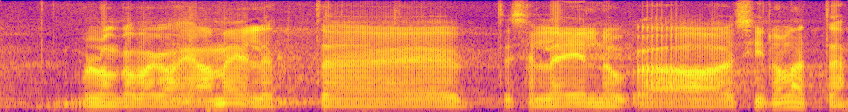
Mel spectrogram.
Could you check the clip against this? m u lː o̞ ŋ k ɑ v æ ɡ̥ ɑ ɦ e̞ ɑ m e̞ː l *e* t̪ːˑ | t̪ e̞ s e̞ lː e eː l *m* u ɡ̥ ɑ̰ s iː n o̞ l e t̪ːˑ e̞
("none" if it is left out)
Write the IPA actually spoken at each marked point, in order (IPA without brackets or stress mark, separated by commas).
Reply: e, n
